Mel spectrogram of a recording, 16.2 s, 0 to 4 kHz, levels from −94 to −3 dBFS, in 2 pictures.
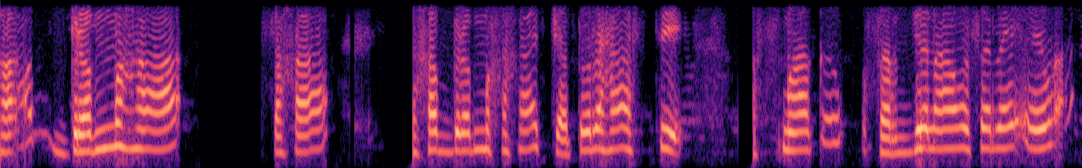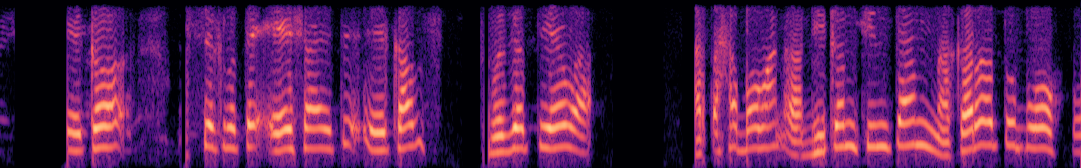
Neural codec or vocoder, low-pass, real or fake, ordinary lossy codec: none; 3.6 kHz; real; none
